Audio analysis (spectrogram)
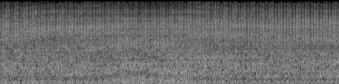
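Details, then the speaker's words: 1963 Cadillac limousine V8 long stored in a junkyard, first run after being revived: quick light ticking, about three to four a second, over an uneven idle; valves chattering, otherwise sounds decent, single exhaust. "well them vals are chattering they are chattering sounds pretty decent yeah I guess it just has single exhaust it sounds like unless it's all rusted out just sounds like it's coming from this side right"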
